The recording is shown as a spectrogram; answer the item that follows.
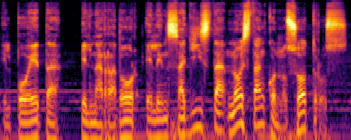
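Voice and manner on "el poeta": ordinary talk, nothing marked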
